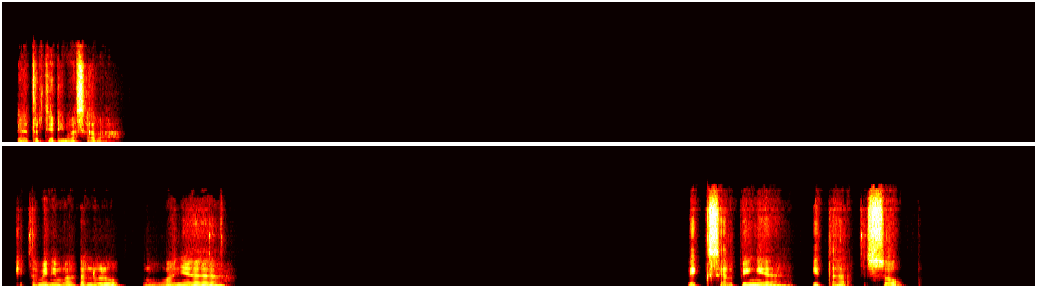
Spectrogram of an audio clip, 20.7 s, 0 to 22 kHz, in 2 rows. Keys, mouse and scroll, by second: 0.1-0.4 scroll up 1, 0.8 scroll up 1, 1.3-2.4 scroll down 3, 2.6 middle click, 2.6 click, 2.8 middle click, 2.8 click, 2.9 middle click, 3.0 click, 3.2 middle click, 4.1-4.6 scroll down 1, 4.4 middle click, 4.7 click, 7.1 click, 10.6 click, 12.4 click, 12.8-13.4 scroll up 2, 14.0 click, 14.6 scroll up 1, 15.4 click, 17.0 click, 19.0 click, 19.9 middle click, 20.2 middle click, 20.6 click.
